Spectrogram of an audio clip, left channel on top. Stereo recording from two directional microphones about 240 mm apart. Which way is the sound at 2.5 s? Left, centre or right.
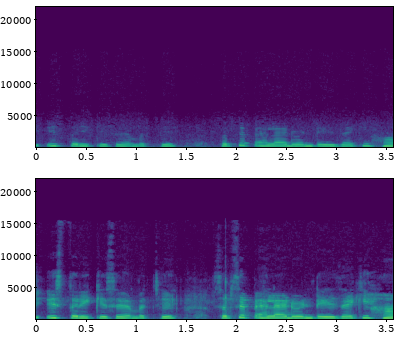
Centre.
